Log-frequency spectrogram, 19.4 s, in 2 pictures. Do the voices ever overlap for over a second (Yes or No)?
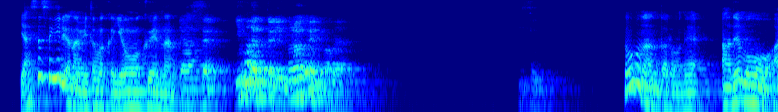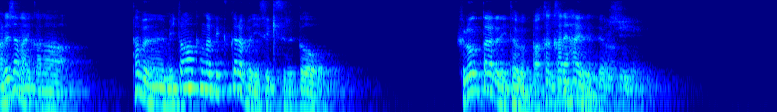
No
